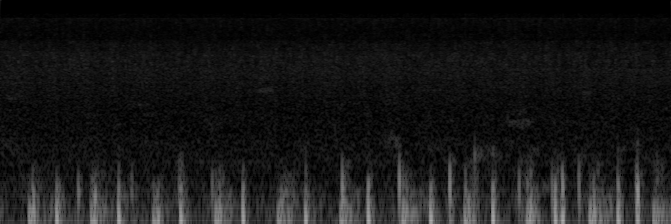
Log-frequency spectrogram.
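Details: ASMR recording of a fast heartbeat after exercise: rapid, regular low heart thumps in quick succession, a normal fast heartbeat after exertion.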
